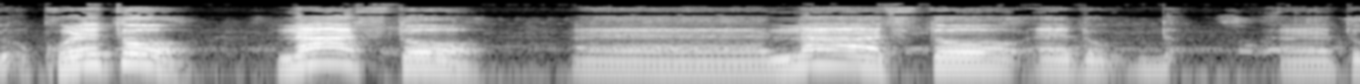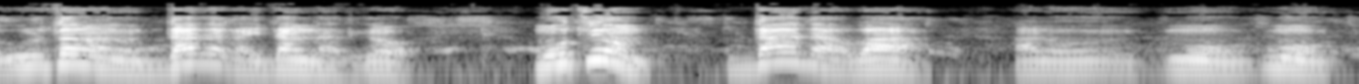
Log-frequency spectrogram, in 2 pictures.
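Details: Japanese speaker with aphasia and hemiplegia/paralysis, indicated as following a cerebral hemorrhage.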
